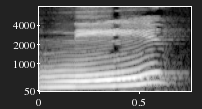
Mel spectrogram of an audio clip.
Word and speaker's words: knee: Let's talk about knee. Notice the K is silent. You don't hear it at all.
